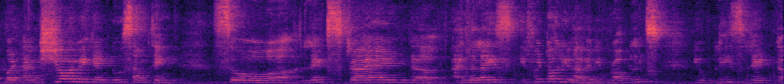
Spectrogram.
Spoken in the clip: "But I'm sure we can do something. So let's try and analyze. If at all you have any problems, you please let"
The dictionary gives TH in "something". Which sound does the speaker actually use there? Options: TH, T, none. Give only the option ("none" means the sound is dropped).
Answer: T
